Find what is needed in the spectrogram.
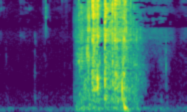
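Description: Metal rope chain rattling and clinking as hands work it: one short burst of rapid small clicks about a second in.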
